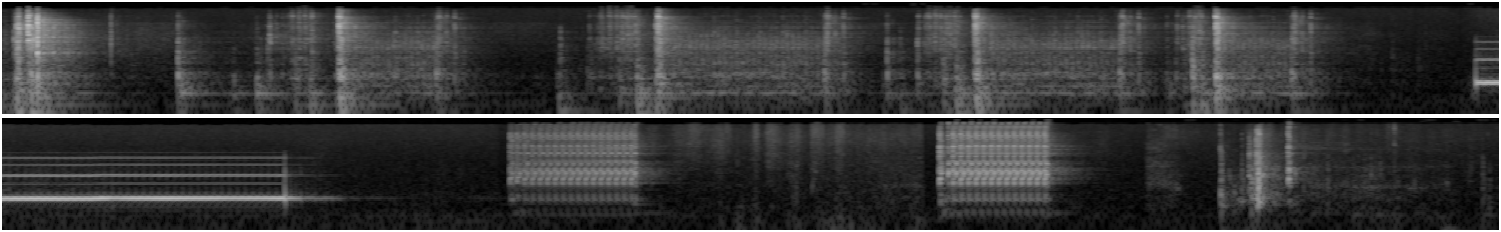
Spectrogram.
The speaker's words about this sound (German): Hier ist das Telefon. Rufen Sie ihn gleich an.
